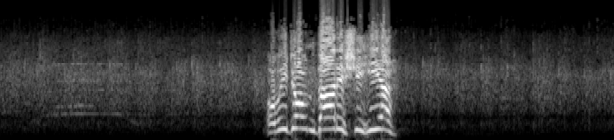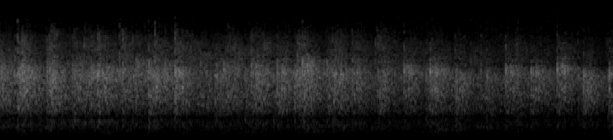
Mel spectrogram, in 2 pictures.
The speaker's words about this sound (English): There, come on, ladies. A round of applause for the lovely ladies there.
